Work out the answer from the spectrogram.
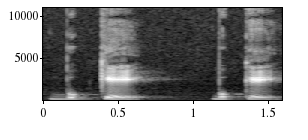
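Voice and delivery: बुके with the final T silent; French bouquet, no T at the end; French pronunciation. Shown as a demonstration. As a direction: say बुके ending on the vowel. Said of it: "इसको भी नहीं पढ़ेंगे".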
